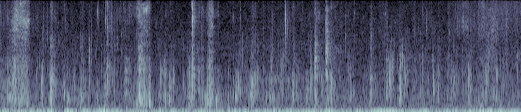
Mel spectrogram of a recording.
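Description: Close-miked mouth sounds of biting and chewing chewy shellfish meat from a spicy clam stew: a run of wet smacks and sharp little clicks.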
